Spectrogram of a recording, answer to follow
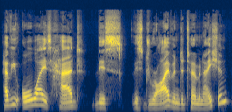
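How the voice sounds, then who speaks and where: A male interviewer with a middle-pitched voice puts questions in a halting, conversational way, with short murmurs of agreement. The recording is dry and close. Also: expressive, no echo. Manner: brief listener sounds, halting questions. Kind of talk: casual interview.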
